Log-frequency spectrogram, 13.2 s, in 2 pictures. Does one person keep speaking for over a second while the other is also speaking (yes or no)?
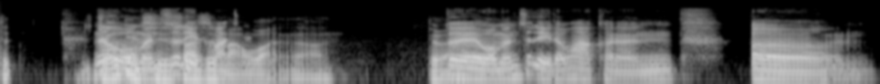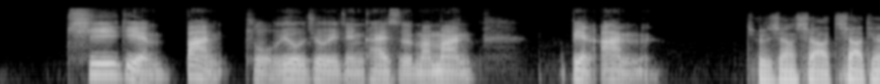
yes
